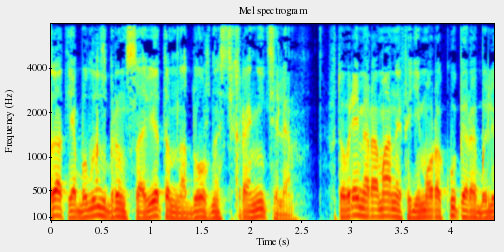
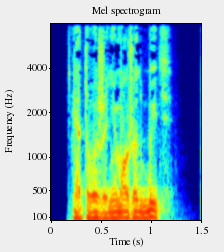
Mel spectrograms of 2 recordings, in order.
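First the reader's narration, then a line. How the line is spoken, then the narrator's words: Muttered. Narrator (Russian): пробормотал Женя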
